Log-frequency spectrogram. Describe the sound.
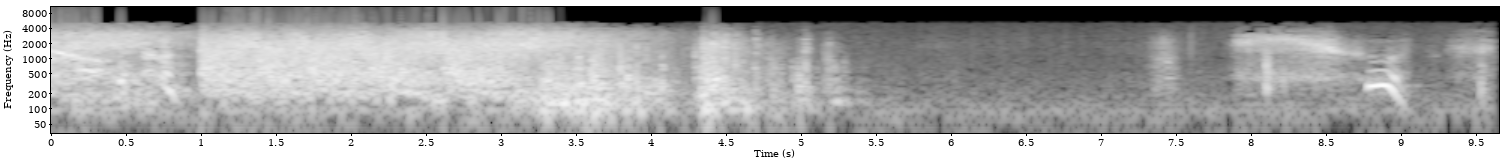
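Gunshots fired from guns held against a post to muffle them: a long, loud burst of noise followed by a few dull thuds, then a man speaks briefly.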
